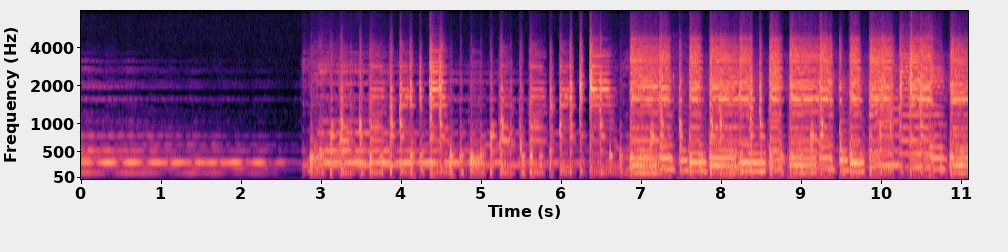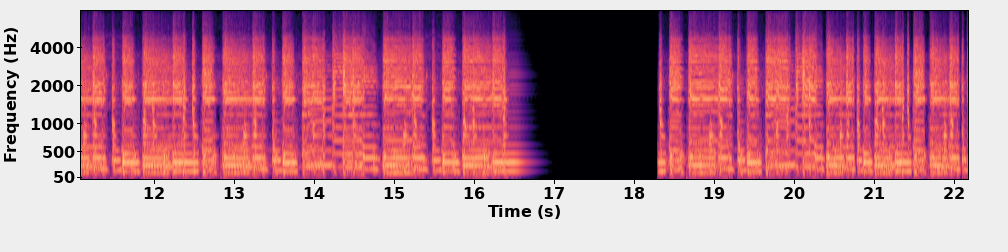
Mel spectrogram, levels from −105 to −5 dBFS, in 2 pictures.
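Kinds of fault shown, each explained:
Call audio freeze: From 16.46 to 18.32 s the sound stops moving forward. The last bit gets stretched into a buzzy tail that fades, then roughly 1.47 s of near silence, which is likely packets stalling and the jitter buffer running dry. When things resume at 18.32 s it carries on right where it left off, so nothing is lost, but the whole stream now sits about 1.84 s later than before.
Jitter buffer speed-up: From 19.26 s to the end at 22.18 s the sound rushes along at about 143% speed while the pitch stays put. That's the receiver working off the backlog the freeze left, snipping out tiny pitch-period chunks over and over to trim the extra delay. Over those three seconds it throws away about one and a half seconds of audio, so the ending feels hurried and compressed in time.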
